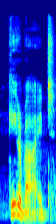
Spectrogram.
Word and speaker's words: gigabyte: 那普通版的手机呢 will now include 32，注意 GB 怎么读呢，它是英文单词 gigabyte 的一个缩写，那么就是 include 32 gigabyte of storage， 32G 的一个内存。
